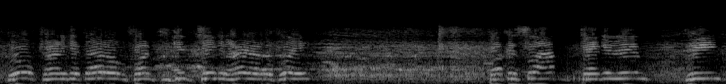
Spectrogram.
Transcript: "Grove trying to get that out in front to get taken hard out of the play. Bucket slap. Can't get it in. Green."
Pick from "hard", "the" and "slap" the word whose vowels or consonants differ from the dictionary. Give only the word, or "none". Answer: hard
